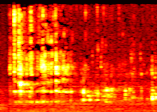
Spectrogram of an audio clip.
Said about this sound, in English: So we take our egg, a nice free-range egg, going to put this into a cup or a jar, and now we're going to pour on white vinegar.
